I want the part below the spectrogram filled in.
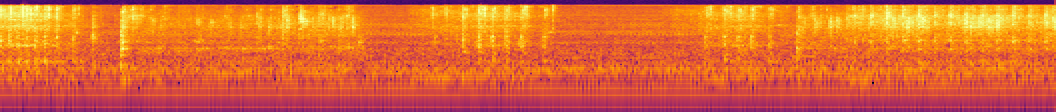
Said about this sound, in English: lead the needle down and pivot the fabric around, creating an as neat corner as possible and working around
